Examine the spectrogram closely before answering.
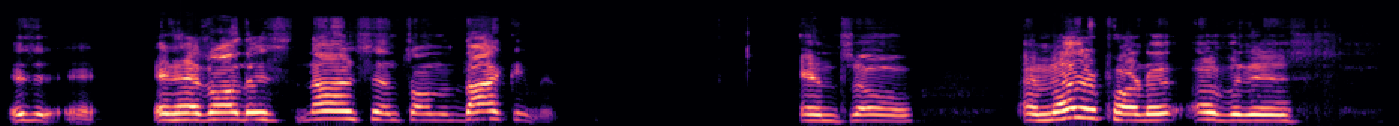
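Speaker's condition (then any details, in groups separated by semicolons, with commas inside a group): Cerebral palsy; wheelchair bound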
